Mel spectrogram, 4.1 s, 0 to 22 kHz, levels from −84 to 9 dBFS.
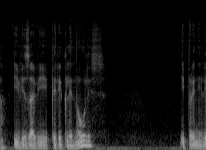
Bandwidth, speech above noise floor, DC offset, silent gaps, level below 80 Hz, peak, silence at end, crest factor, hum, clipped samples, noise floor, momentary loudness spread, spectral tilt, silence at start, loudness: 13.5 kHz; 30 dB; under 0.1%; none; -44 dBFS; -14 dBFS; 0 s; 18 dB; none; under 0.1%; -60 dBFS; 10 LU; -8 dB/octave; 0 s; -31 LUFS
